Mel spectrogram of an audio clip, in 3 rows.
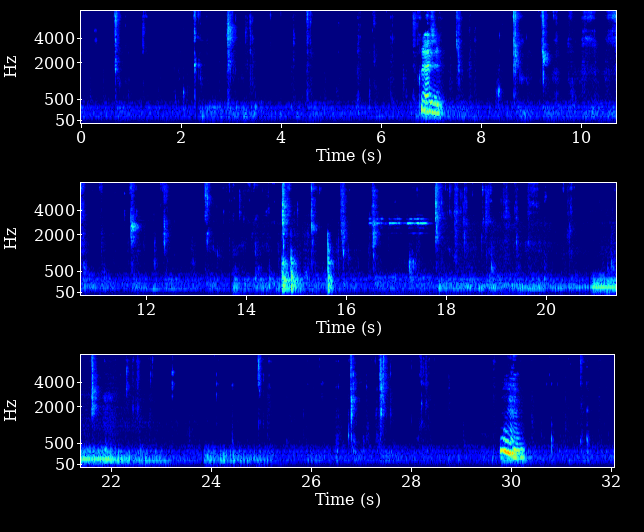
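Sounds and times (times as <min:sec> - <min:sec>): chewing with wet mouth clicks: 0:00.2 - 0:06.8, 0:07.4 - 0:23.4, 0:24.0 - 0:28.9, 0:30.6 - 0:31.8
low hum: 0:18.1 - 0:26.4.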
